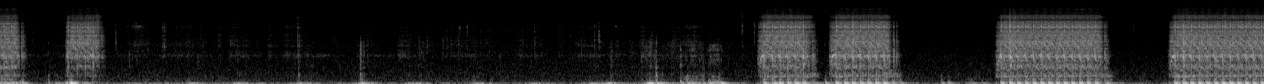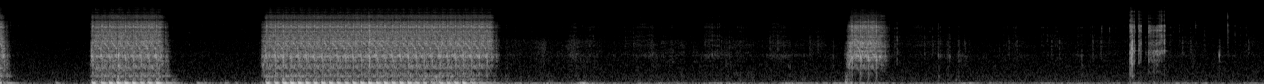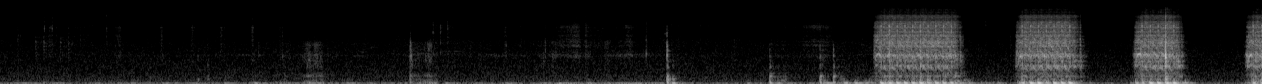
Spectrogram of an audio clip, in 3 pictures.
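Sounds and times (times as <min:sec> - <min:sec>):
airsoft guns firing full-auto bursts: 0:07.6 - 0:09.0, 0:10.0 - 0:12.8, 0:13.6 - 0:14.4, 0:15.2 - 0:17.6, 0:34.0 - 0:37.2.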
